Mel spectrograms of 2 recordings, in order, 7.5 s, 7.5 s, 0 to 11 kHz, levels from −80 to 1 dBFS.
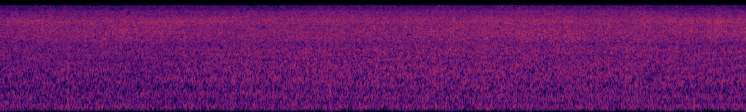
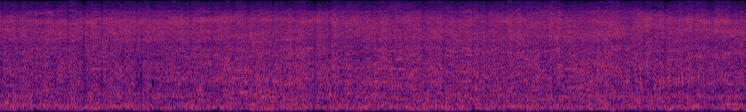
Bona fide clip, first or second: first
